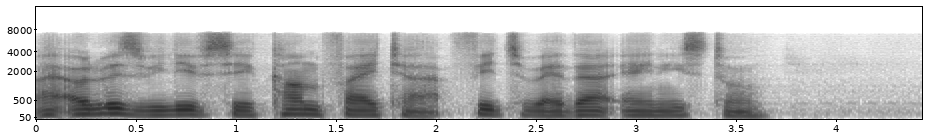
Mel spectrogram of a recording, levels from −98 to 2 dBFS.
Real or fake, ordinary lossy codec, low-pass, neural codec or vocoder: fake; MP3, 64 kbps; 7.2 kHz; codec, 16 kHz, 0.3 kbps, FocalCodec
